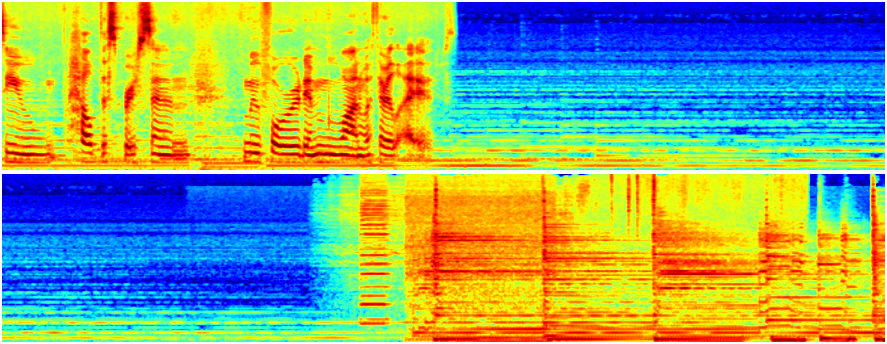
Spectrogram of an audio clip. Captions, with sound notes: You helped this person move forward and move on with their life. (horn honking) (upbeat music)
